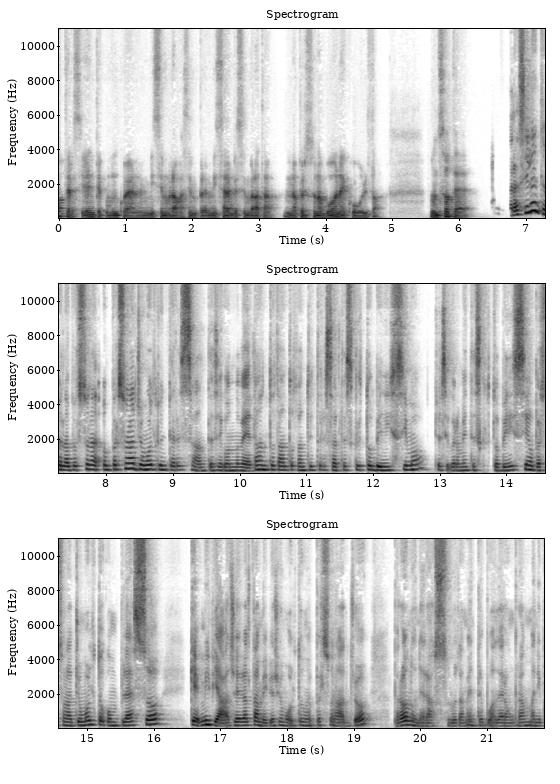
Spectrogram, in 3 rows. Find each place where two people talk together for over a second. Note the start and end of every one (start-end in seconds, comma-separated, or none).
none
